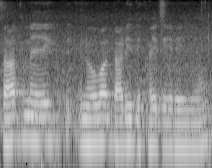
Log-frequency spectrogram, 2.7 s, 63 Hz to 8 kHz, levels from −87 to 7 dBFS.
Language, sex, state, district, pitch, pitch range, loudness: Hindi, male, Chandigarh, Chandigarh, 125 Hz, 120-135 Hz, -16 LUFS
